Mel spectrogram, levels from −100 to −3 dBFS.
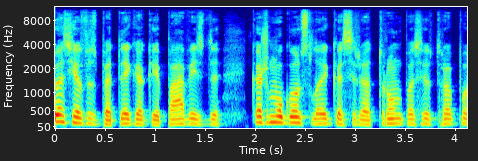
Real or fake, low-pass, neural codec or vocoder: fake; 10.8 kHz; codec, 24 kHz, 0.9 kbps, WavTokenizer, medium speech release version 2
